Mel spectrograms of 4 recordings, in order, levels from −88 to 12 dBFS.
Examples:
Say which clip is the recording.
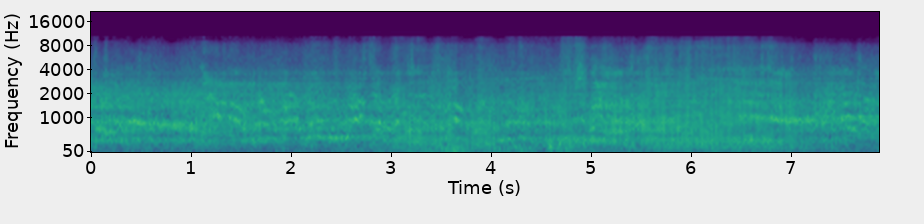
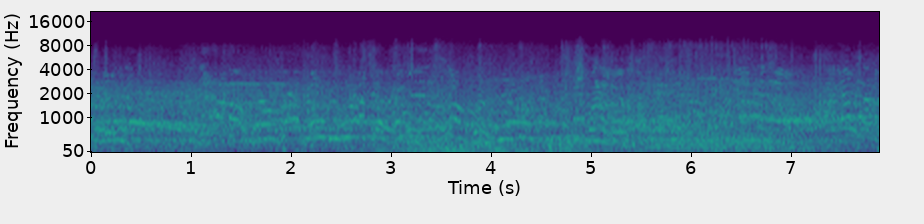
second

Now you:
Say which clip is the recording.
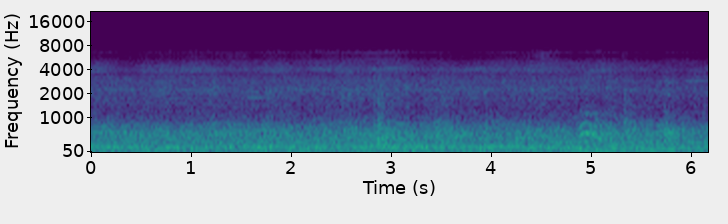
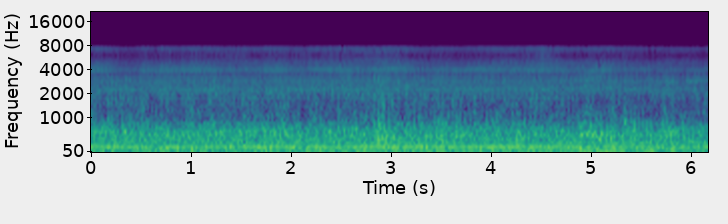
first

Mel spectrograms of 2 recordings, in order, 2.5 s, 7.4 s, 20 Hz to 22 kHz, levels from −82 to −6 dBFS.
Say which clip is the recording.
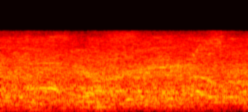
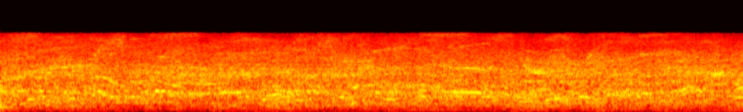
second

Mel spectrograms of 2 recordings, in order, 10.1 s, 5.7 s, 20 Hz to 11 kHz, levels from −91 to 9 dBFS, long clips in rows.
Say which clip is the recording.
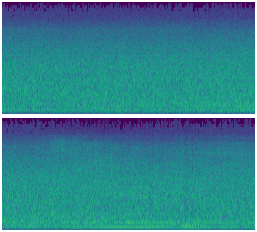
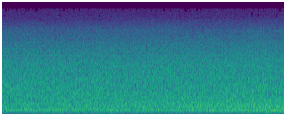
first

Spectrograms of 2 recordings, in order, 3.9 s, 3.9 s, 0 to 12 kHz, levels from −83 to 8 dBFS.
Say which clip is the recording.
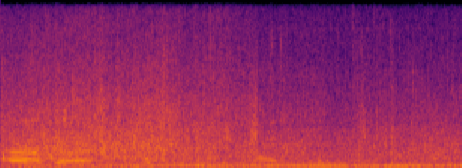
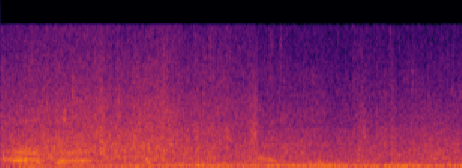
first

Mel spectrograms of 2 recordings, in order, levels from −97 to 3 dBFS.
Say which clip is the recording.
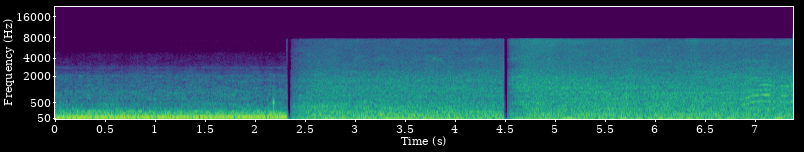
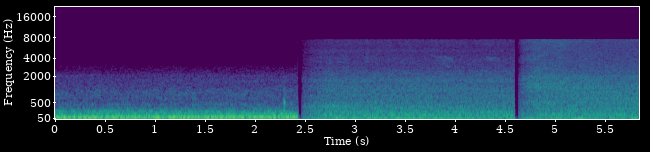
second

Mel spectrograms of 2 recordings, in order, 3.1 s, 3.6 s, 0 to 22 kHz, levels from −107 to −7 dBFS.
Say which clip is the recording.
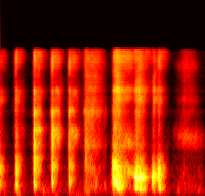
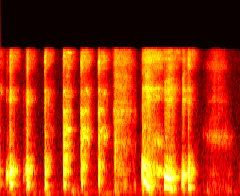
second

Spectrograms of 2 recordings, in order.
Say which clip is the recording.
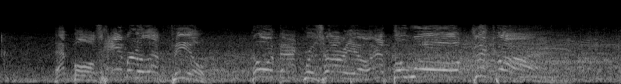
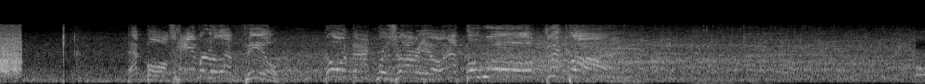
first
